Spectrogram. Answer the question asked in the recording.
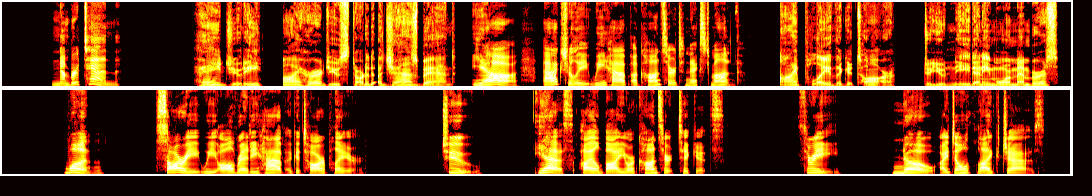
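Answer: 1: Sorry, we already have a guitar player.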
